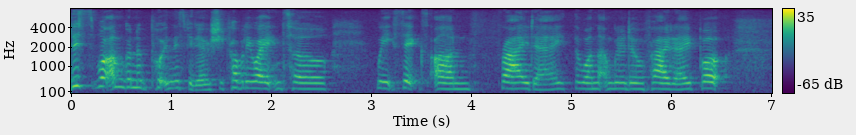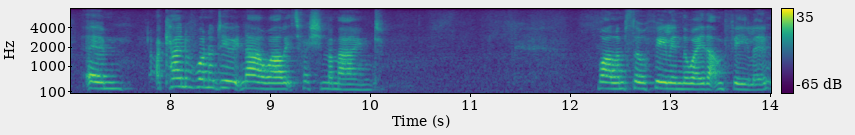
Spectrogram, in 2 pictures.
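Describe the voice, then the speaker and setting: Against noticeable background noise, a woman talks at a fairly quick pace with a fairly high pitch and ordinary pitch variation. She takes long, frequent pauses. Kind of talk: casual talk to camera. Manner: hesitant, stuttering.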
